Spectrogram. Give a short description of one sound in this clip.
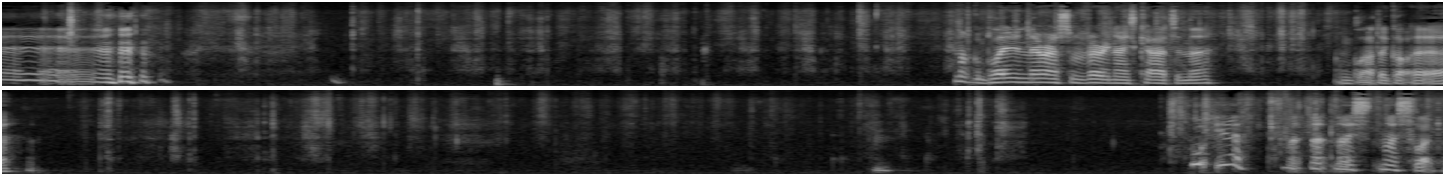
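Playing cards slide and flick against each other as they are sorted by hand.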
